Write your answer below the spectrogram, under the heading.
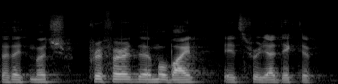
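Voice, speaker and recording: A man talks at a medium pitch with a French accent. His intonation is monotone and flat. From France. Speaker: software developer. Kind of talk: tech talk. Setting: meetup with audience. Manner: halting, with many fillers.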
